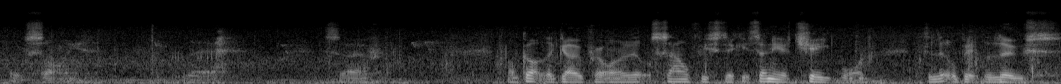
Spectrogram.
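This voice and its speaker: A man with a fairly low pitch, ordinary pitch variation and a fairly slow pace, with long, frequent pauses, noticeable background noise and audible room echo. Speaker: walking vlogger. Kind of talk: casual vlog narration. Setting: outdoors.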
